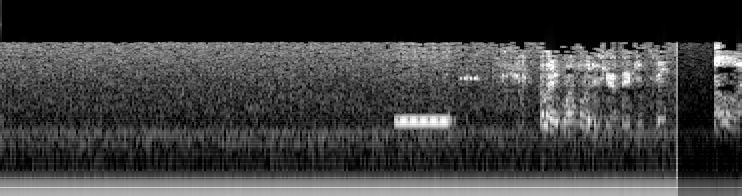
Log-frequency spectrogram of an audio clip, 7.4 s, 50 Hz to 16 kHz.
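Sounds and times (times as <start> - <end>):
low steady hum: 0.0 - 7.4
telephone-line hiss: 3.9 - 4.7.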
